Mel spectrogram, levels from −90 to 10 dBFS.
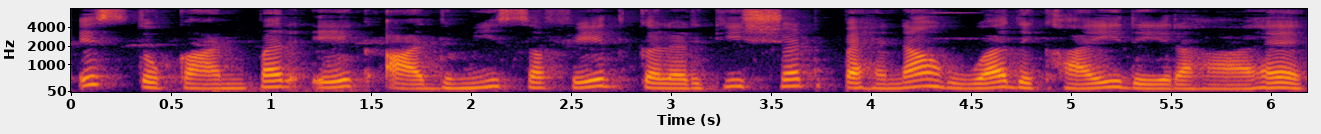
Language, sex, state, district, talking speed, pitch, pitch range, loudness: Hindi, female, Madhya Pradesh, Katni, 145 wpm, 185 Hz, 165-225 Hz, -17 LUFS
